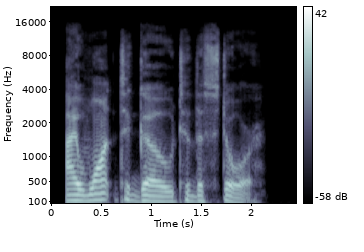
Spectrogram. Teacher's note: The words want, go, and store are strong. The others are weak. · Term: sentence stress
